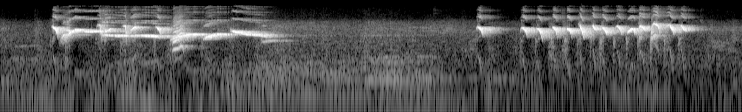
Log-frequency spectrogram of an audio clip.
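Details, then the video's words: Sooty-headed bulbul in a spirited, fiery song burst: two loud phrases of rapid bubbling, warbled notes, the second a fast rippling series, separated by a short quiet gap with faint background noise. "cucakijo tembakan pedes"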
